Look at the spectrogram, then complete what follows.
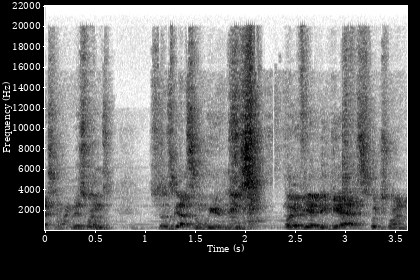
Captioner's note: laughing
